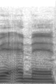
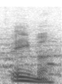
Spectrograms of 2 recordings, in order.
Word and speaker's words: Ema: you confused me, because I've been calling you Emir for like years, and then it found, was it Ema? Ema. It's Ema, 42 months, legends.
